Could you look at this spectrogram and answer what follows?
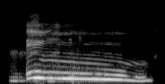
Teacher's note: that NG sound, your tongue goes up to the roof of your mouth and it's sort of it's at the back there and the sound is like ing.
